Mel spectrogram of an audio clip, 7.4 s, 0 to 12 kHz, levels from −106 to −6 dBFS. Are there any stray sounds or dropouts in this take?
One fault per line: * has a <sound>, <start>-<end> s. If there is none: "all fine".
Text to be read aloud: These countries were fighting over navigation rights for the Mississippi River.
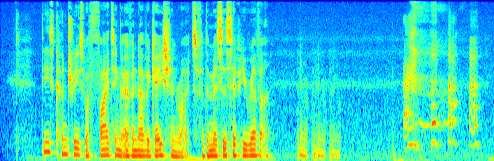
* has a laugh, 4.4-5.1 s
* has a laugh, 5.9-7.2 s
